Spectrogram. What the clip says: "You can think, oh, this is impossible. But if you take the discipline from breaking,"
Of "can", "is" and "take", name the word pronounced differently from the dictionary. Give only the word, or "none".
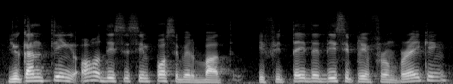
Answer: is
